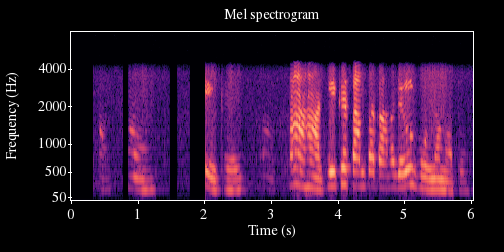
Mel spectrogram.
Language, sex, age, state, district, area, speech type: Hindi, female, 60+, Uttar Pradesh, Pratapgarh, rural, conversation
